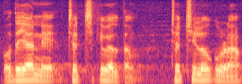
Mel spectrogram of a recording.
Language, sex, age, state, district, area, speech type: Telugu, male, 18-30, Andhra Pradesh, Eluru, rural, spontaneous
